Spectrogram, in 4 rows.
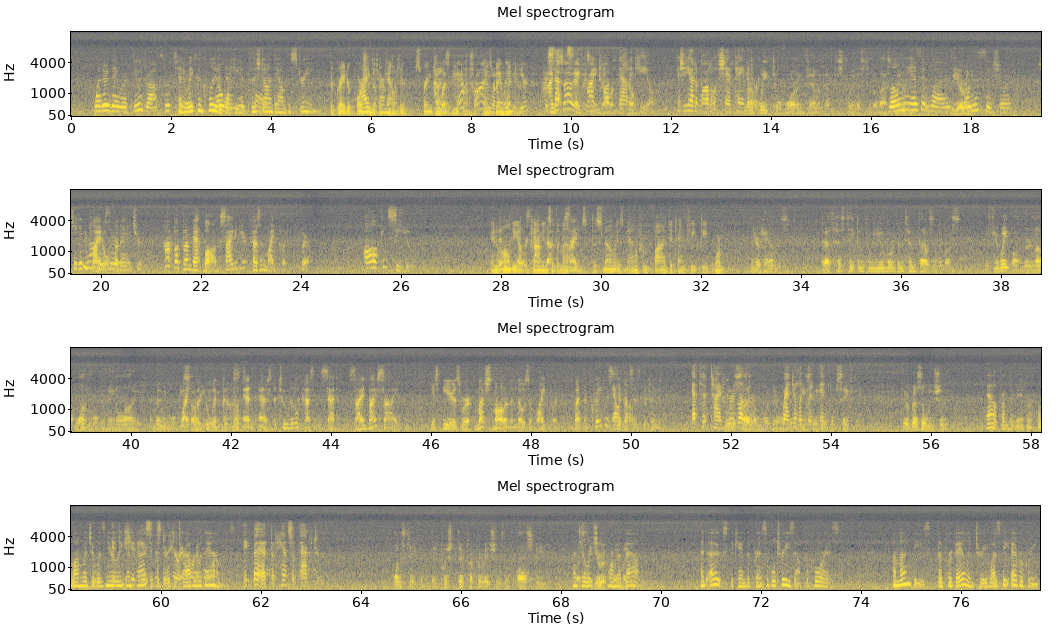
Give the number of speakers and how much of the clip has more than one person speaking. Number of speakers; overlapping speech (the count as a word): six, about 27%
